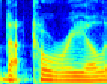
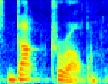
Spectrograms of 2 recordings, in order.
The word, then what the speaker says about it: doctoral: It's not doctorial, it's doctoral.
